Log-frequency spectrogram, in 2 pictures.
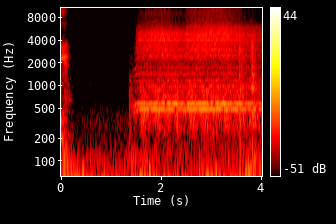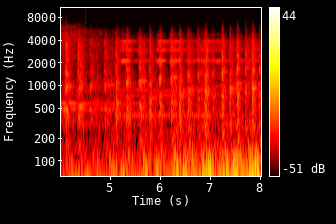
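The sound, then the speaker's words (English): A steam train rumbles, a long sustained whistle sounding over hissing and a steady clickety-clack of wheels on the rails that grows slightly louder toward the end. “This train is a Scar Train.”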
